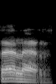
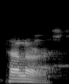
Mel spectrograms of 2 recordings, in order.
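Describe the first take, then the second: First: It is said like the Indonesian word. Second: It is said as the English word. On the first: It means being drunk. The speaker calls it wrong. "bukan teller. kalau teller mabok dong kamu" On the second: It names a bank cashier. The speaker calls it right. "Teller ya, teller"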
